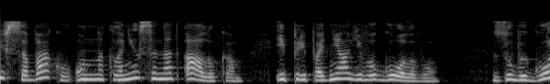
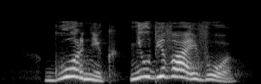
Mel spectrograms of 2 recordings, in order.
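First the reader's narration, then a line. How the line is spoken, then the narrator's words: Terrified scream. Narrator (Russian): Вне себя от испуга Джим закричал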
